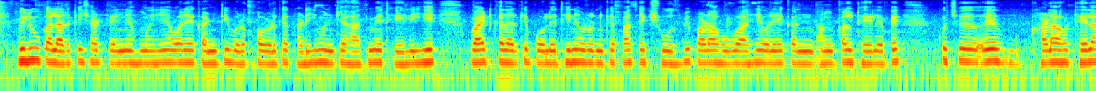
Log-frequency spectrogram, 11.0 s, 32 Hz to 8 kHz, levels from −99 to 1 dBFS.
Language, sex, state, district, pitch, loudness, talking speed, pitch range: Hindi, female, Uttar Pradesh, Budaun, 190 Hz, -22 LUFS, 255 wpm, 180-195 Hz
